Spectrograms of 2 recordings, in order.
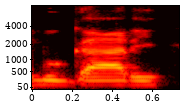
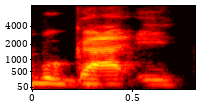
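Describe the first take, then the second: First: Bugatti is said with an ordinary, plain pronunciation. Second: Bugatti is said with an imitated, exaggerated pronunciation. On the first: The speaker calls it wrong. "You can't say it regular" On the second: The speaker calls it right. "You gotta say it like that"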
